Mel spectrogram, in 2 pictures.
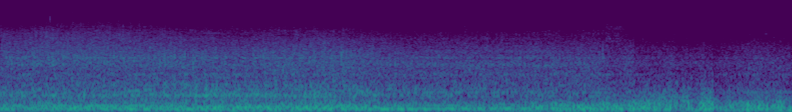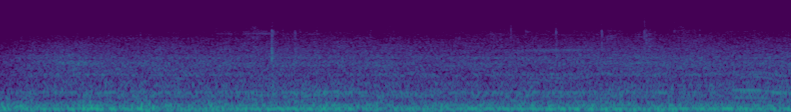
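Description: Towboat's diesel engines running with a steady low drone while pushing a heavy barge tow upstream, the engines laboring under the load.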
